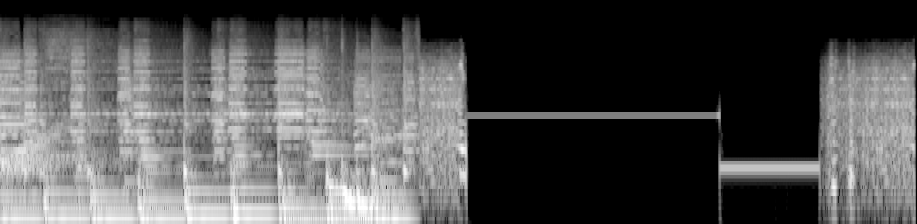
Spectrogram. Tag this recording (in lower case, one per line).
sine wave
